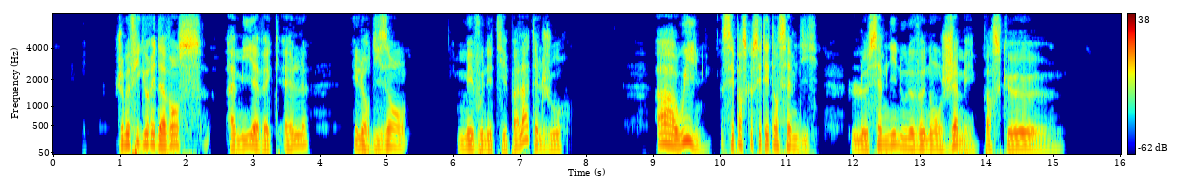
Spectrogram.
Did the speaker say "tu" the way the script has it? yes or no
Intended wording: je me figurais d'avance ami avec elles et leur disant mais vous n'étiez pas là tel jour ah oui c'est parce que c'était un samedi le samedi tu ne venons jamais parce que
no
